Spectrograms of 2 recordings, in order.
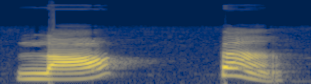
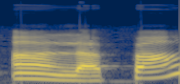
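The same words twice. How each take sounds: First: "lapin" loud, broken into a stretched la, then pin; split into syllables. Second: Said in the usual way. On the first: Shown as a demonstration. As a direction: pause clearly between the two syllables of "lapin". (« lapin » fort, découpé en syllabes : la… pin) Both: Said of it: "dans la première syllabe".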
